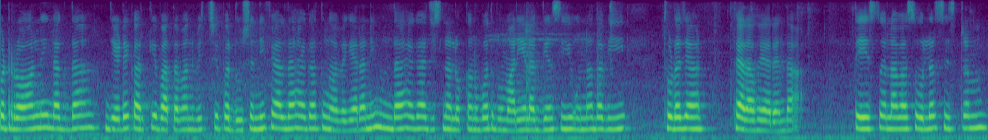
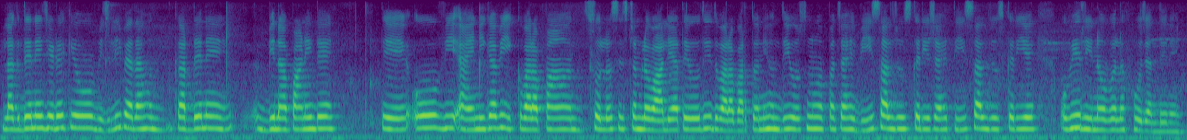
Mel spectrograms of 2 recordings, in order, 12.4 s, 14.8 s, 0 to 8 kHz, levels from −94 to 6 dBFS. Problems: none marked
